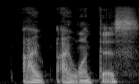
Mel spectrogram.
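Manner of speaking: mock broken, halting, slow voice. Retelling Walt's answer to Jesse at gunpoint: imitating Walt's broken voice. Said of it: "his voice is, like, so broken when he says it".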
